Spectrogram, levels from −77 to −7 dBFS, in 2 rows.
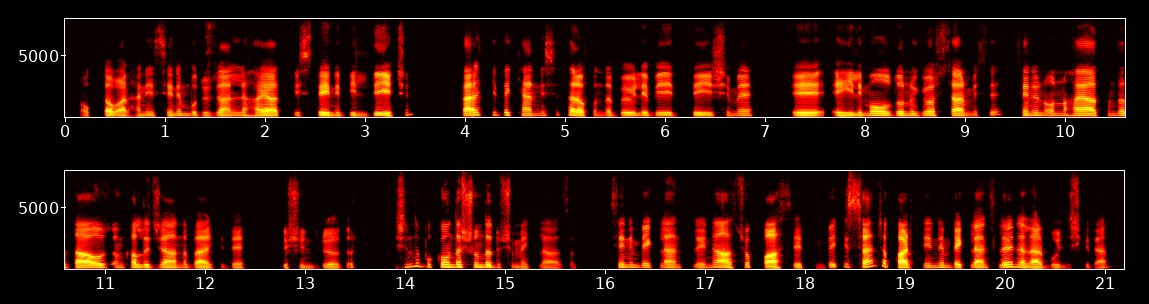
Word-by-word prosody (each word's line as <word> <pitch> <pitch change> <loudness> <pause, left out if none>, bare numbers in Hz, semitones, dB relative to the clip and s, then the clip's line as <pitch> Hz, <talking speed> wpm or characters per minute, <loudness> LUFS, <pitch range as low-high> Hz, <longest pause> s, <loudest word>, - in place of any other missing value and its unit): nokta 120 -2 -1
var. 100 -2 +1
Hani, 115 +3 -8
senin 145 +7 -6
bu 140 -1 -6
düzenli 125 +2 -2
hayat 125 0 +3
isteğini 125 -2 0
bildiği 115 +5 +2
için 200 - -15 0.5
belki 195 -1 +4
de 195 - 0
kendisi 160 +1 -4
tarafında 125 - 0
böyle 135 +1 -1
bir 130 -1 -2 0.2
değişime, 140 +4 -3 0.4
eee, 125 +1 +4
eğilimi 125 +3 0
olduğunu 145 -2 +2
göstermesi 150 - -1
senin 170 +1 -3
onun 160 -2 -6
hayatında 155 -2 +1
daha 135 +2 +7
uzun 145 0 -4
kalacağını 130 0 -1
belki 105 -4 -1
de 100 -1 -6 0.4
düşündürüyordur. 100 -4 -9 0.4
Şimdi, 215 +4 -7
bu 190 - -6
konuda 190 0 +3
şunu 170 -2 -3
da 175 -2 +3
düşünmek 110 -5 -13
lazım, 95 -3 -11 0.3
senin 170 0 -5
beklentilerini 130 -4 -4
az 160 -4 +4
çok 170 0 -9
bahsettin. 115 -5 +2
Peki, 200 - -6
sence 220 - +2
partnerinin 150 - +3
beklentileri 135 +8 +1
neler 100 - +1
bu 100 - -9
ilişkiden? 85 -1 -12
135 Hz, 140 wpm, -25 LUFS, 120-155 Hz, 0.5 s, daha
